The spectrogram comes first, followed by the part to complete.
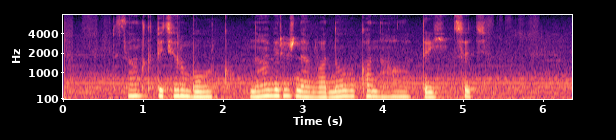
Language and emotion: Russian, sad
